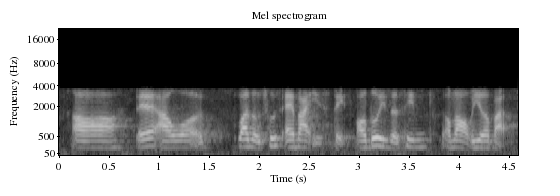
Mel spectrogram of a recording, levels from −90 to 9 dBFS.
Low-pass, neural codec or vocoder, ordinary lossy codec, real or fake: 3.6 kHz; codec, 16 kHz, 2 kbps, FunCodec, trained on Chinese and English, 25 frames a second; none; fake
